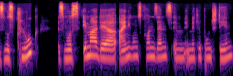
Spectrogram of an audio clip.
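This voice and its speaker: Her delivery moves at a moderate speed. Everything sounds dry and near the mic, without any echo. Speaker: master dental technician and lab owner. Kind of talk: interview conversation. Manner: cheerful, smiling tone.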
